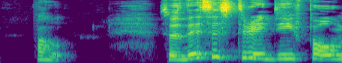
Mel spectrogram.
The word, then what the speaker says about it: faux: This is 3D Mink Fox. What do you call it? Faux? How do you pronounce it, John? Faux? Not fox? Faux.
